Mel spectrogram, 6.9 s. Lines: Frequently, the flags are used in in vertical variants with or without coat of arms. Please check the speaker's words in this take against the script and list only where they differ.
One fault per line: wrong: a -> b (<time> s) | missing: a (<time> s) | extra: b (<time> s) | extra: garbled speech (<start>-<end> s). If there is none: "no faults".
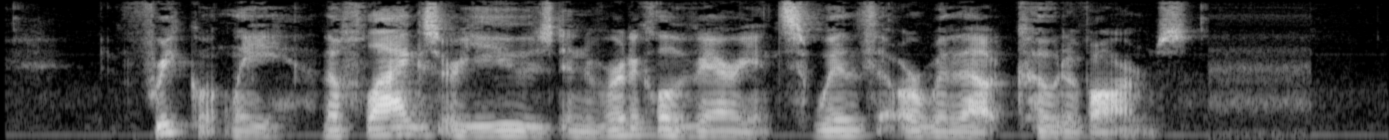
missing: in (3.0 s)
